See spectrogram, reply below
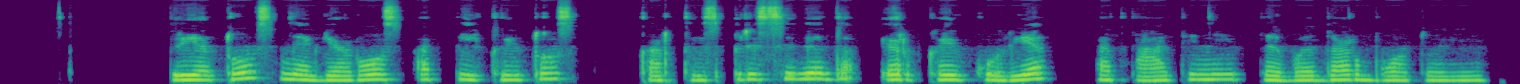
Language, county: Lithuanian, Kaunas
